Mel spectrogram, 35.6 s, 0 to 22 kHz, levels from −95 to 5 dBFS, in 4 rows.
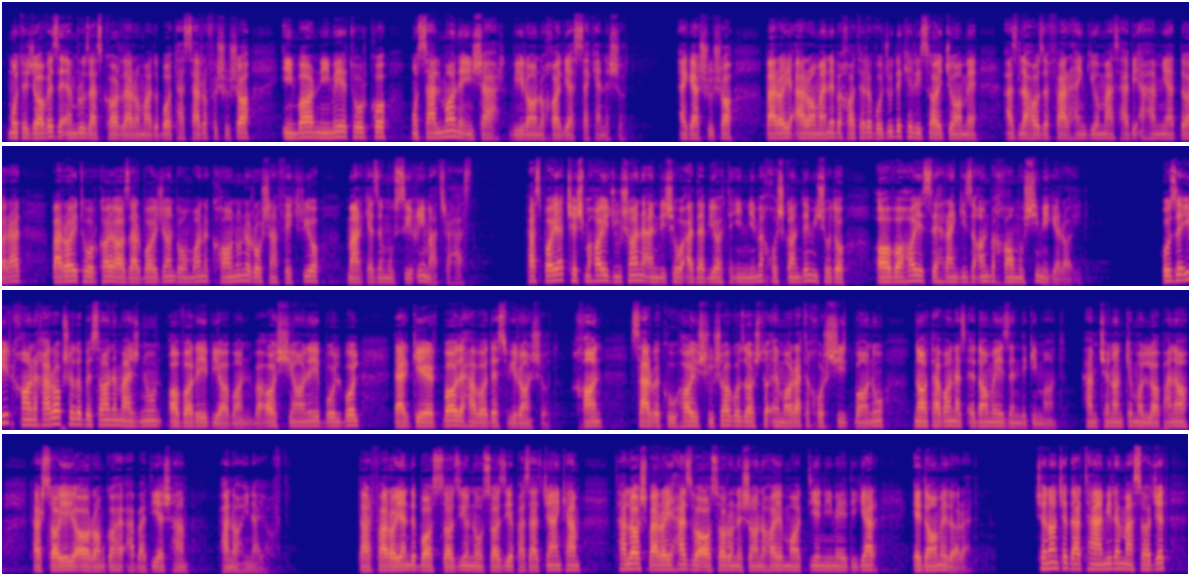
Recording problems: wrong speed, natural pitch; too fast; 1.6 times normal speed
thin; somewhat; fading below 850 Hz

